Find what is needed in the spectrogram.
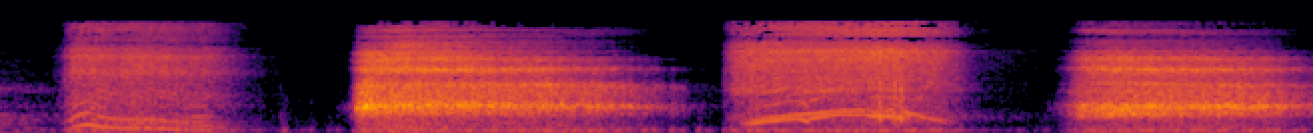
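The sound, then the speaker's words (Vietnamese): Deep, forceful breathing during slow martial arts practice of a standing stance form: four long, loud breaths separated by short pauses, with no talking. “Tiếng hít thở trầm thấp mà đanh thép”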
